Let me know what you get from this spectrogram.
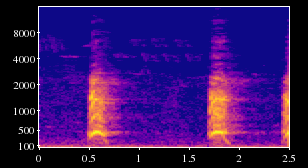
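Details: Encounter between the Dobermann Jeff and a Fox Terrier: three loud, harsh dog barks, each short and slightly falling, spaced roughly a second apart over low outdoor rumble.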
